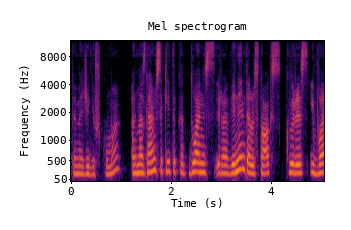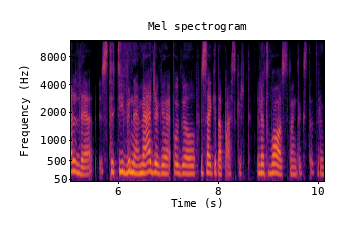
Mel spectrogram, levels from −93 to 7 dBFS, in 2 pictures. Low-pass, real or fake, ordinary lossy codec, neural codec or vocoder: 10.8 kHz; real; Opus, 16 kbps; none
